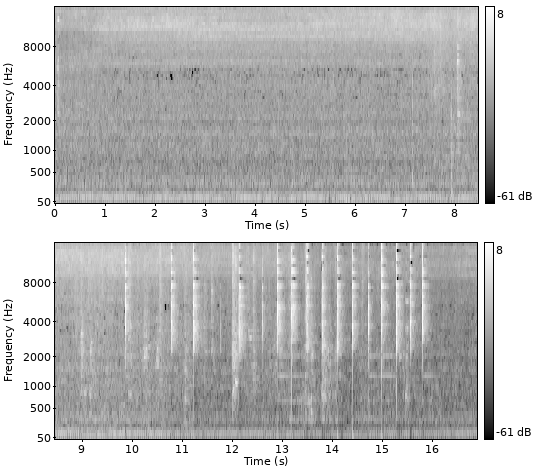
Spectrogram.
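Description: A metal spoon taps and scrapes on a ceramic plate while spreading ketchup, in a run of quick sharp clicks about two a second through the second half. A steady low hum sits underneath.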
